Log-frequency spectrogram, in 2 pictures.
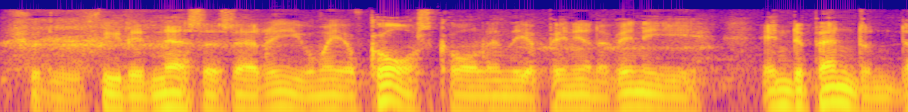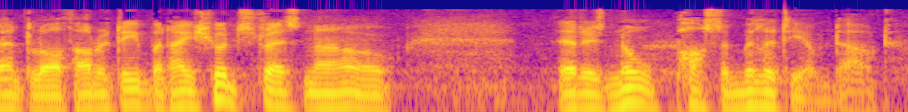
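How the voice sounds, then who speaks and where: Formal pathologist, deep voice, precise emphatic delivery, radio drama, faint noise behind. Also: male voice, fairly quick. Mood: formal, certain. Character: formal, precise Home Office dental pathologist. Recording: dull radio recording, faint background noise.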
